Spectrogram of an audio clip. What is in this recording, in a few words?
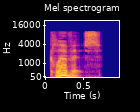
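"clevis", British English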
